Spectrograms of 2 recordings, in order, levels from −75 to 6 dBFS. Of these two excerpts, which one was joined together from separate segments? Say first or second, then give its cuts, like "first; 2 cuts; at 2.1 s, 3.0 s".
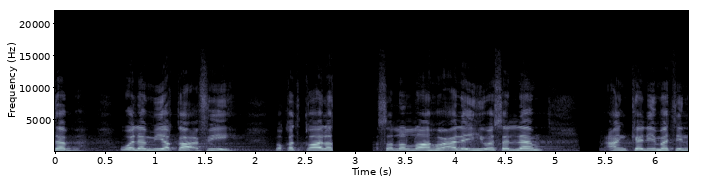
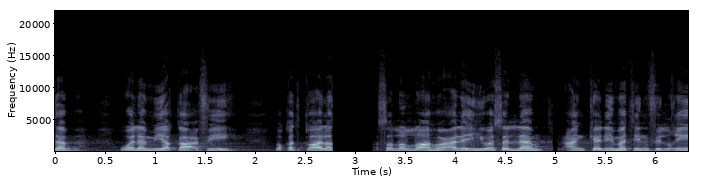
second; 1 cut; at 5.0 s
